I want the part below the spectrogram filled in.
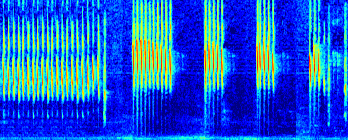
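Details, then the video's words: Velvet-fronted nuthatch (Sitta frontalis), a sharp-voiced songbird used as a song tutor for other birds, giving a fast, high, sharp trill of about ten notes a second, then short bursts of six to eight similar notes. "MASTERAN BURUNG RPM GACOR"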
